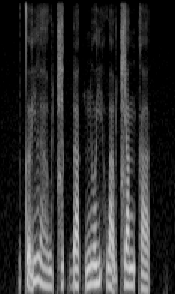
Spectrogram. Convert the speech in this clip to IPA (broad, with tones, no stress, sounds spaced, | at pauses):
t̪ ə̰˧˥ j l a̤˨˩ w t͡ɕ ə˨˩ p̚ ɗ a˨˩ k̚ ɲ o˨˦ j h w a̰˧˨ w t͡ɕ a˧ ŋ k a˨˩ k̚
